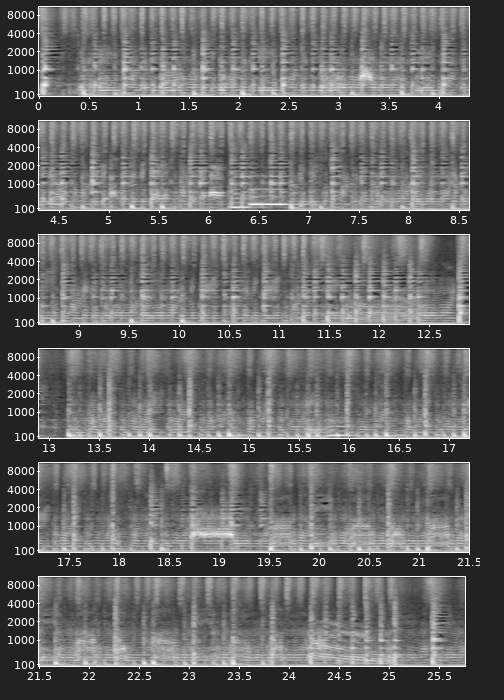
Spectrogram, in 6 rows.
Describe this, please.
Street Didjiridu cut 1
Capture this sound by ocasion. Group of people was playing on street in Kiev, Ukraine. They are cool )
bongo, group, people, music, musician, didjeridu, field-recording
